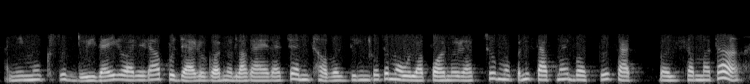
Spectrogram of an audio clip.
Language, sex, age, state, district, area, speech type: Nepali, female, 30-45, West Bengal, Kalimpong, rural, conversation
